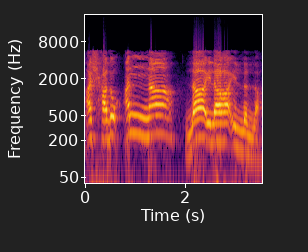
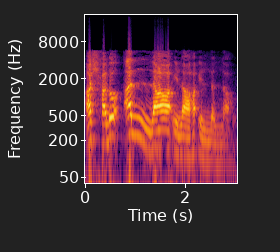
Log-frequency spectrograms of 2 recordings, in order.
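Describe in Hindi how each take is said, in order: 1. 'la' से पहले n की दोहरी आवाज़ बोली जाती है। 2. n, l में मिल जाता है, और n की कोई आवाज़ नहीं आती। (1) "ये गलत है" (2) "ये सही भी है और फसीह भी है"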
